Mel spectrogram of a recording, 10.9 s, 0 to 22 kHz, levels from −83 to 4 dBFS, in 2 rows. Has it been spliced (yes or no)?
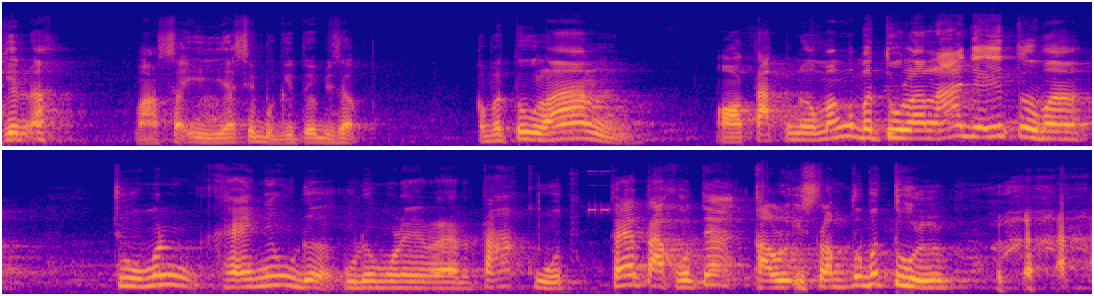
yes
